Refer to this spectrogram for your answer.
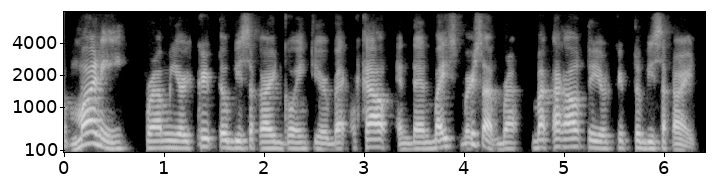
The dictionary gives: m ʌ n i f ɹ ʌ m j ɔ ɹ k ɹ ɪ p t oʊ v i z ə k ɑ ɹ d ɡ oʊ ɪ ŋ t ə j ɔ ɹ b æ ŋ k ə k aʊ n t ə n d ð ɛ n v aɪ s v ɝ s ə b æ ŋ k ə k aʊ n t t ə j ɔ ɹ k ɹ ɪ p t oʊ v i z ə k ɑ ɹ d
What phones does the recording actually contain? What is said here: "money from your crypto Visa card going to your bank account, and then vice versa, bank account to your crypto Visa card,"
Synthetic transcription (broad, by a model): m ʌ n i f ɹ ʌ m j ɔ ɹ k ɹ ɪ p t oʊ b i s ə k ɑ ɹ d ɡ oʊ ɪ ŋ t ə j ɔ ɹ b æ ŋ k ə k aʊ n t ə n d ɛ n b aɪ s b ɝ s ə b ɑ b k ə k aʊ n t t ə j ɔ ɹ k ɹ ɪ p t oʊ b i s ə k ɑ ɹ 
